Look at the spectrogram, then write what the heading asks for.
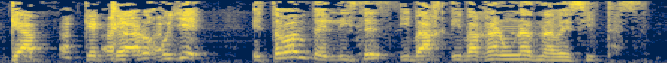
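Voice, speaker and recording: A man's voice: high-pitched, moderate pace, slight background noise. A man with a Mexican accent, joking and retelling a film plot in a casual radio chat. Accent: Mexican Spanish. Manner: animated storyteller, joking. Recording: dull lo-fi radio audio.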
